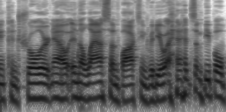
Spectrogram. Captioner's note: giggles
